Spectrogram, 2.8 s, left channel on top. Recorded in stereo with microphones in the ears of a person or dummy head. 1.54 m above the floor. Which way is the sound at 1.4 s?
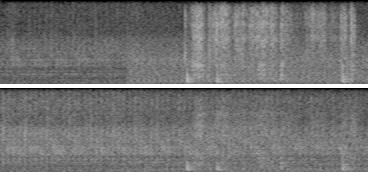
60° left (ahead or behind).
